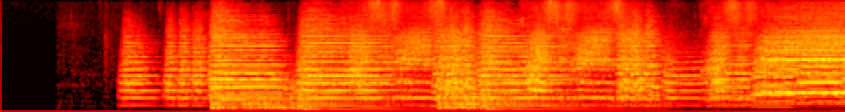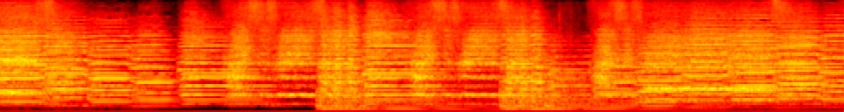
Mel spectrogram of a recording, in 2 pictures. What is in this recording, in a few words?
Easter Fanfare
